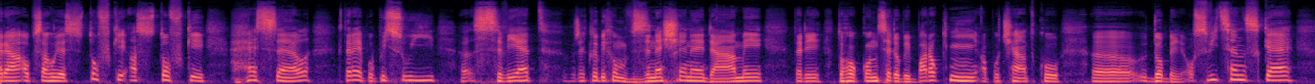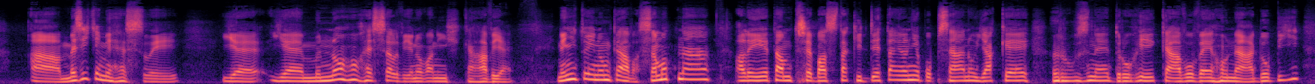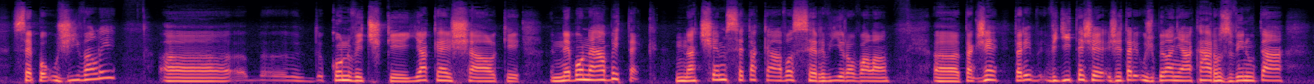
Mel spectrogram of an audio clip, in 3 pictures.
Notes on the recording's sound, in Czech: Science Café venku. Akce probíhá pod záštitou Městské části Praha 2.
